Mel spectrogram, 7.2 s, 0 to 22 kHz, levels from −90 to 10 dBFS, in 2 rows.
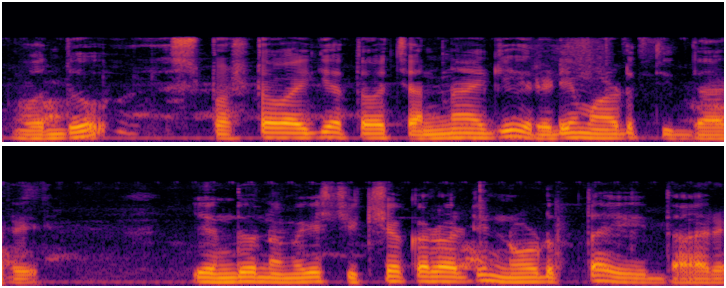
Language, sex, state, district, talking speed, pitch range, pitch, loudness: Kannada, male, Karnataka, Belgaum, 90 wpm, 115-130 Hz, 125 Hz, -15 LUFS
